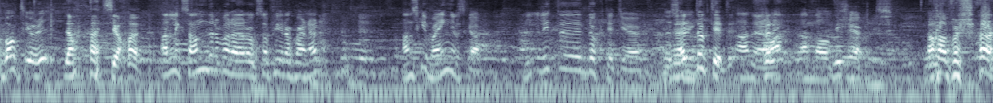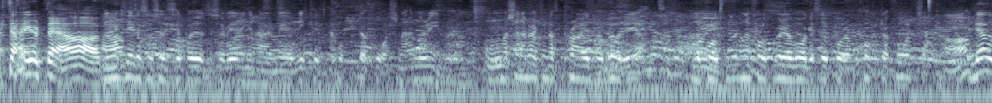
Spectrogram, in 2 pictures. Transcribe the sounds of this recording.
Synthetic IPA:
vɑnt̪ʰɛʊɾiːjɑasjɑalɛksand̪əɾvaɖæːɾɔksɔfyːɾaɧæːɳəɾ | hanskɾiːvaɛŋːəlska | liːt̪əd̪ɵkt̪ɪt̪jɵ | ɛd̪ɵkt̪ɪt̪ | andəʂøːkt̪ː | hanfœʂøːkt̪əhanjʊʈːd̪ɛd̪ɛakʰɪlːəsɔmsɛt̪ːəsɛpʰɔʉ̟ːt̪əsæɾveːɾɪŋənhæːɾmɛɾɪkt̪ɪt̪kʰɔʈːafoːʂənhanɡoːɾɪnː | manɕɛnːəɾvæɾklɪɡənat̪pʰɾaɪd̪haɾbœɾjat̪næɾɔlknæɾfɔlk̚bœɾjaɾvoːɡasɛjpʰɔːd̪ɔmkʰɔʈːafoːʂəd̪ɛ

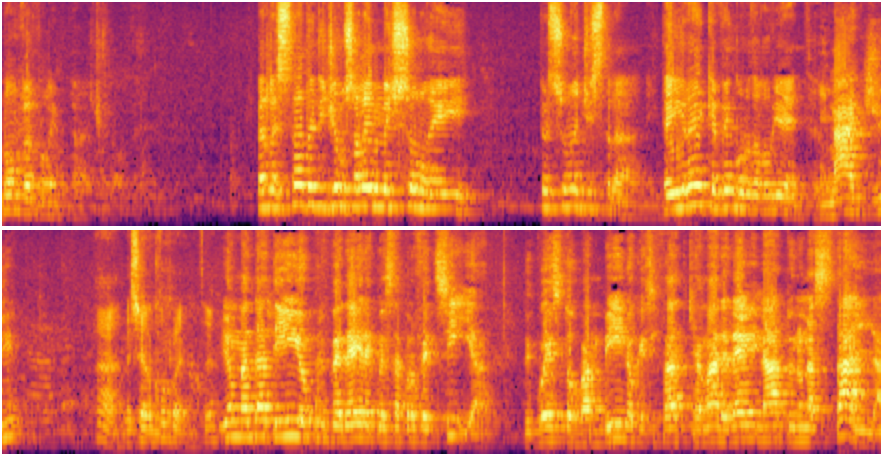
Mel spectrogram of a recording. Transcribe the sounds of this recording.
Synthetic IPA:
noɱvɛrːɔimpaːt͡ʃeɔ | perlest̪ɾaːd̪ed̪id͡ʒɛɾusalɛmːet͡ʃi̥sɔːnʊd̪ɛj | personad͡ʒːist̪ɾaːnid̪ɛjɾɛkːevːɛŋɡonʊd̪alːoɾjɛnt̪ʰeimad͡ʒːi | anesɛalkorːɛ̰nt̪emiɔmːand̪aːt̪iiːopɛrved̪ɛːɾekwest̪apɾɔfet̪sːiːa̰ | d̪ikwest̪ʊbambiːnok̟ɪsːifakʲjamaːɾeɾɛnaːt̪oinunast̪alːa̰

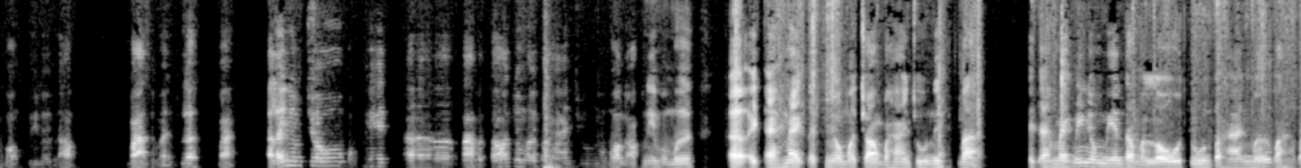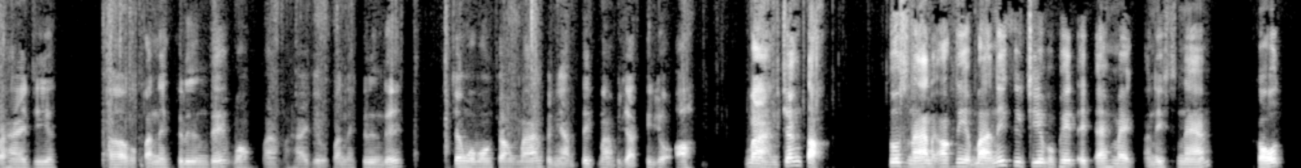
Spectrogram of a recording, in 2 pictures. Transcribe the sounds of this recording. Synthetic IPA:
ɓɑːŋpiːloːj̚ɗɑt̪̚ | ɓaːnsəʋaŋpʰləhɓaː | ʔələwkʰɲomt͡ɕoːlprɑpʰeːt̪̚ʔəːɓaːpət̪ɑːɲomʔaɔjpɑɦaːɲt͡ɕuːnmoːmɔːŋt̪əŋʔɑ̰kʰniəmɔːməː | ʔəːʔə̰c̚ʔahmaɛk̚ɗa̰ɛlkʰɲomʔəːt͡ɕɑŋpəɦaːɲt͡ɕuːnːihɓaː | ʔəc̚ʔaːhmaɛk̚nikʰɲomːiənt̪aəməloːt͡ɕuːnpəɦaːɲməːlpaːpaɦaɛlt͡ɕiə | ʔəːpəpa̰nːɛhkrɨəŋt̪eːɓɑhɓaːpaɦaɛlt͡ɕiəpəpannəhkrɨəŋt̪eː | ɲt͡ɕəŋmɔːmɑːŋt͡ɕɑŋɓaːnpəɲat̪̚t̪ɨc̚ɓaːpəjak̚kɨjɔ̰ːʔɑh | ɓaːɲt͡ɕəŋt̪ɑh | t̪ʊəsanaːt̪ɛ̆əŋʔɑhkʰniəɓaːnihkɨːt͡ɕiəprɑpʰeːt̪̚ʔəc̚ʔaɛhmaɛk̚a̰nɨhsnaːm | koːt̪̚

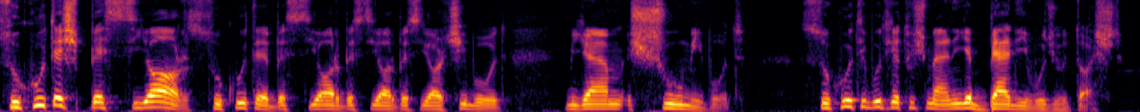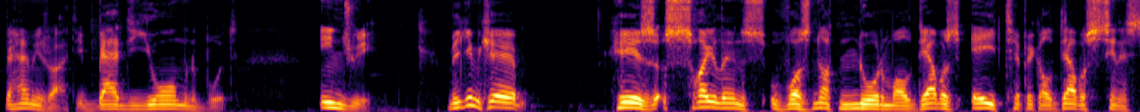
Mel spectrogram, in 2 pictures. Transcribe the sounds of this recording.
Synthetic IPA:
sukʰuːt̪eʃbesijɒːɾsukʰuːt̪ʰebesjɑːɾbesijɒːɾbesijɑːɾt͡ʃʰibuːd̪ | miɡæmʃuːmibṵːd̪̥ | sukʰuːt̪iːbuːd̪̚kʰʲet̪ʰuʃmæniːjebæd̪iːvud͡ʒuːd̪̚ːɔ̰ʃt̪b̥eɦæmĩnɾɑ̰ht̪ʰibæd̪jomnbṵd̪̥ | ind͡ʒuɾḭ | meɡimkʰe | hezsɑjlɛnsvɑznɑt̪noɾmalˠd̪ætwɔzejt̪ʰipɪkalˠd̪ætwɔz̥sinɛs

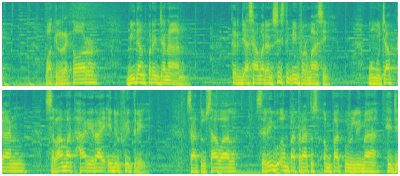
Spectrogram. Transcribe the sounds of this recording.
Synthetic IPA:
wakilrɛk̚t̪ɔr | bidaŋpəɾəɲt͡ʃanaan | kərd͡ʒasamadansist̪iminfɔrmasi | məŋut͡ʃap̚kan | səlamat̪haɾiɾaɛʔidilfit̪ɾḭ | sat̪usawalsəɾibuʔəmpat̪rat̪usəmpat̪̚pululimahid͡ʒ

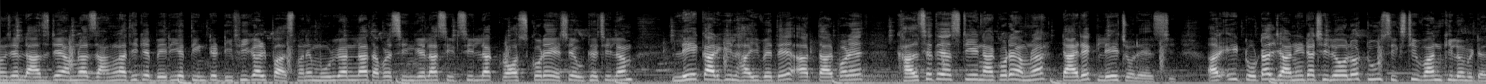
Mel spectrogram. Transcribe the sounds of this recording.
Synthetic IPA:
od͡ʑelasʈɖeamɾad͡ʑaŋlat̪ʰekebeɾiet̪inʈeɖifʰikalʈ̚pasmanemuɾɡanlat̪aɾpɔɾesiŋɡelasiʈsilːakɾɔskoɾeeʃeuʈʰet͡ɕʰilam | lekaɾɡilɦajbet̪eaɾt̪aɾpɔɾe | kʰalset̪eəsʈienakoɾeamɾaɖajɾek̚ʈlet͡ɕoleest͡ɕʰi | aɾejʈoʈald͡ʑaniʈat͡ɕʰiloɦoloʈusiksʈiwankilomiʈaɾ

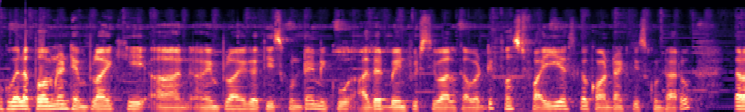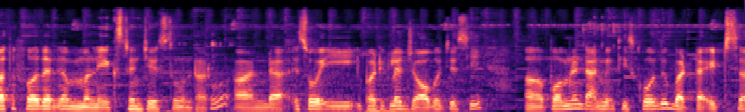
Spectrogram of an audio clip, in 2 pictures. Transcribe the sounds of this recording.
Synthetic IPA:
ɔkɐʋɛːlɐpɐːɾmɐneɳʈemplɔːjki | emplaːjiɡaːt̪iːsu̥kuɳʈe̞ːmiːkuɐ̰d̪ɐɾbenfʰiʈsiʋːaːlɐkaːbɐʈːipʰɐɾsʈpʰɐjʋiɐɾsɡaːkaːɳʈɾaːk̚ʈt̪iːsu̥kuɳʈaːɾu | t̪ɐɾʋaːt̪ɐpʰɐɾd̪ɐɾɡaːmimːɐlnieksʈent͡ʃe̞ːst̪uːɳʈaːɾuɐɳɖsoːiːpɐɾʈikjulɐɾd͡ʒaːbɐt͡ʃːeːsi | pɐɾmɐne̞ɳʈɐnit̪iːsu̥kɔːʋɐd̪ːubɐʈḭʈs

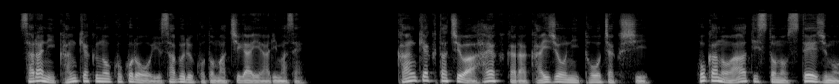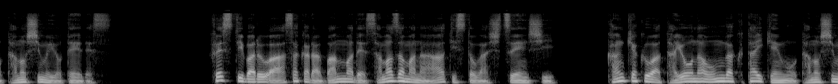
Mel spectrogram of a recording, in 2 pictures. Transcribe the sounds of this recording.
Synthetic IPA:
saɾaɲ̟ikʰãŋkʲakɯ̟no̞ko̞ko̞ɾo̞ːjɯ̟sabɯ̟ɾɯ̟ko̞t̪o̞mat͡ɕiɡaia̰ɾʲimasẽ̞ŋ | kãŋkʲakɯ̟̥t̪at͡ɕiβ̞ahajakɯ̟̥kaɾakʰaiʑo̞ːɲ̟it̪o̞ːt͡ɕakɯ̟̥ɕi | ho̞kano̞aːt̪ʲisɨ̥t̪o̞no̞sɨ̥t̪e̞ːʑimo̞t̪ano̞ɕimɯ̟jo̞t̪e̞ːd̪e̞sɨ̥ | ɸe̞sɨ̥t̪ʲibaɾɯ̟βaːsakaɾabãmːad̪e̞samazamanaaːt̪ʲisɨ̥t̪o̞ɡaɕi̥t͡sɨẽ̞ɰ̃ɕi | kʰãŋk̬ʲakɯ̟βat̪ajo̞ːnaõ̞ŋɡakɯ̟̥t̪aikẽ̞ɰ̃o̞t̪ano̞ɕi

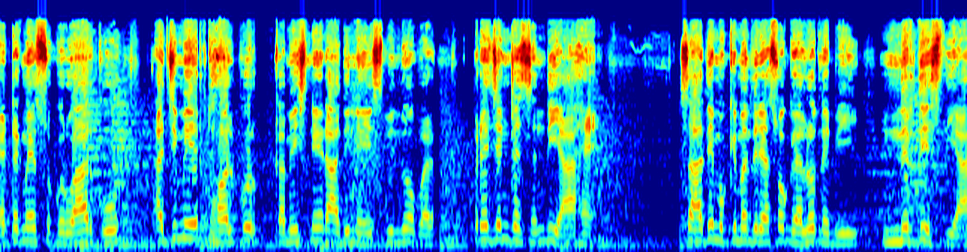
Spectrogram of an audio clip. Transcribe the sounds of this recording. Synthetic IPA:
ɛːʈʰəkmẽsʊkɾʋaːɾkoɐd͡ʒmeːɾd̪ʱɔːlpʊɾkɐmɪʃneːɾaːd̪ineɪsbɪ̃nd̪õpɐɾpɾeːzə̃ɳʈeːʃə̃nd̪ijaɦɛ̰ː | saːt̪imʊkʰjəmə̃nt̪ɾiɐsoɡɛːlot̪nebʱi | nɪɾd̪eːʃd̪ijaɦ

